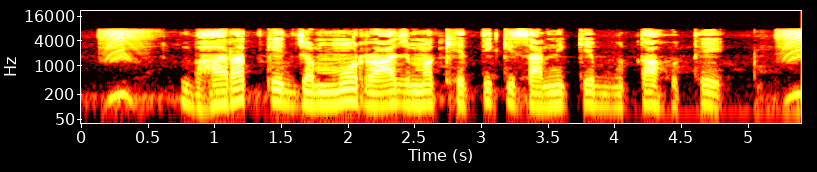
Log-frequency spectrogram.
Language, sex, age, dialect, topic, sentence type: Chhattisgarhi, male, 31-35, Eastern, agriculture, statement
